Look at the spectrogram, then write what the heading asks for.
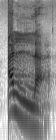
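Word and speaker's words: أَلَّا: Ya, kemudian di dalam lafadz la di sini, di situ juga mengandung tasydid karena adanya nun sukun bertemu dengan lam, sehingga kita membacanya asyhadu alla.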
